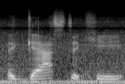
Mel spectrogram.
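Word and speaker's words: Agastache: is um this is ATI key um it's pronounced agasti key and this one's called it's a new one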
